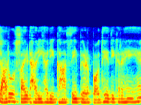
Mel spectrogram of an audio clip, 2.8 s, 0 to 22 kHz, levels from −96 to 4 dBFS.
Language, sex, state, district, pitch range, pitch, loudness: Hindi, male, Himachal Pradesh, Shimla, 115-130 Hz, 125 Hz, -14 LUFS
